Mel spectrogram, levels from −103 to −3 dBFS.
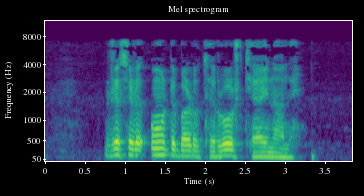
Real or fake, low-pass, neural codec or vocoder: real; 7.2 kHz; none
